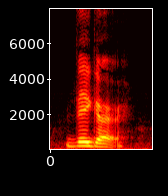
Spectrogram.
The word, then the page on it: vigour: American English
